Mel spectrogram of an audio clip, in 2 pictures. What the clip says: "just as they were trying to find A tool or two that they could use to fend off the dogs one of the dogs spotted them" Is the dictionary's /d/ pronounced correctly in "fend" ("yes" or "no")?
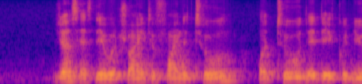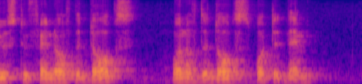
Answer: yes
